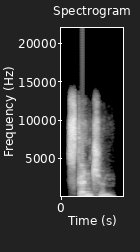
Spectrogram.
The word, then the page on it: scuncheon: Indian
